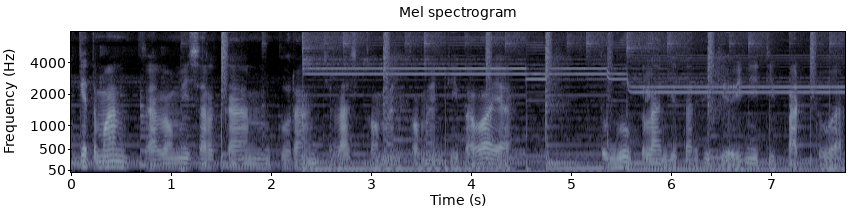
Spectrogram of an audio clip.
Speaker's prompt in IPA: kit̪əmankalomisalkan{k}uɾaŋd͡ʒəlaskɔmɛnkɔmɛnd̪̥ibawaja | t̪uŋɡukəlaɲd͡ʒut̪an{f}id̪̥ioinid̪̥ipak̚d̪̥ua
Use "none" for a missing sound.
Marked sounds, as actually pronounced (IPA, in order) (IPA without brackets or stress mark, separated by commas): k, f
